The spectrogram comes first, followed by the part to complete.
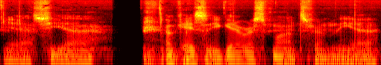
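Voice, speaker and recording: Very gravelly, flat-toned man running a game. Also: on the low side, measured pace. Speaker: game master. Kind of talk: casual improvised tabletop game narration.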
